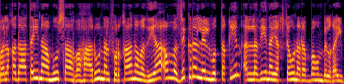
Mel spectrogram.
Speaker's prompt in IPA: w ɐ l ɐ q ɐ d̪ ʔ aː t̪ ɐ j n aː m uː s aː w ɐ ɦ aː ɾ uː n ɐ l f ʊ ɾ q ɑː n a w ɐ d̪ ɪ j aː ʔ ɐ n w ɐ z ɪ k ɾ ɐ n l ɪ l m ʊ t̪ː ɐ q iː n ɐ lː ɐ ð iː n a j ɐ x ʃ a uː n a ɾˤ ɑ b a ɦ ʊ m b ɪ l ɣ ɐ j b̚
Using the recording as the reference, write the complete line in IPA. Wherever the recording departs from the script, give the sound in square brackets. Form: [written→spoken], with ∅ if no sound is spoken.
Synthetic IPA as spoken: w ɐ l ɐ q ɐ d̪ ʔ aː t̪ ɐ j n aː m uː s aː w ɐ ɦ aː ɾ uː n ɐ l f ʊ ɾ q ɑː n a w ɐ d̪ ɪ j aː ʔ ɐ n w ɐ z ɪ k ɾ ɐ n l ɪ l m ʊ t̪ː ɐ q iː n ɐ lː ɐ ð iː n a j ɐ x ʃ a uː n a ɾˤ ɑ [b→bː] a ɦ ʊ m b ɪ l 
